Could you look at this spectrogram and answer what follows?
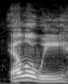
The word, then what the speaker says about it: Eloi: Eloi has three syllables, rhyming with the names Eloise and Heloise.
